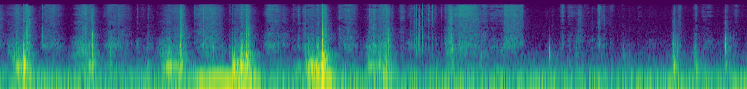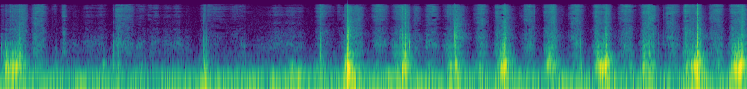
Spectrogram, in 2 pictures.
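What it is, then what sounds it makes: Dark chocolate bar being chopped. A steel kitchen knife chops and shaves the edge of a solid, segmented dark chocolate bar held flat by fingertips, cutting it into shavings. A steady series of short, dull, low thuds with quick dry decay is heard, separated by faint scraping and crumbling between the cuts.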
